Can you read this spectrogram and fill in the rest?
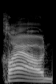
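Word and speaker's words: Claude: So long as you call it cloud, no, AI is not going to help you if you don't start showing the AI some ever respect. since you taught me, it rhymes with flawed.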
